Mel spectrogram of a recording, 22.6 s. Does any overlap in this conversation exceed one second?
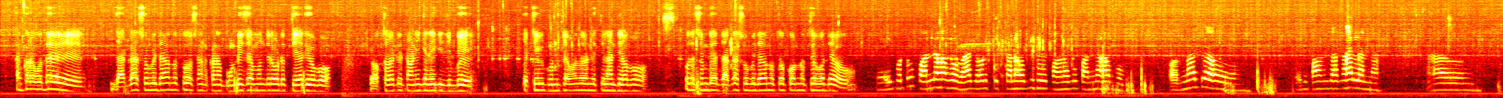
No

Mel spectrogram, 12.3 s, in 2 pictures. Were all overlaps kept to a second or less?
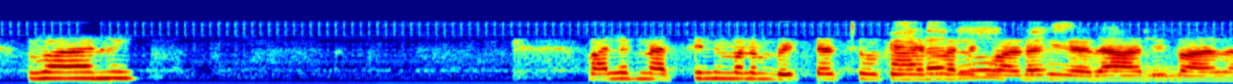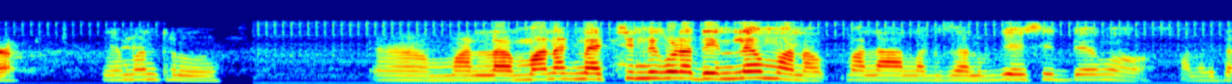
No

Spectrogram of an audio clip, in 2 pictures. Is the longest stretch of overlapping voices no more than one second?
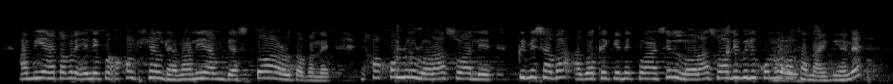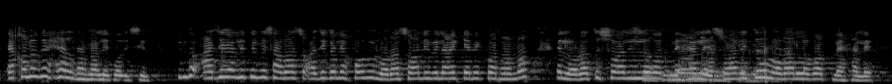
No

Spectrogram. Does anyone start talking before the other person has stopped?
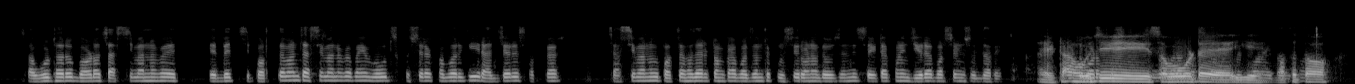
Yes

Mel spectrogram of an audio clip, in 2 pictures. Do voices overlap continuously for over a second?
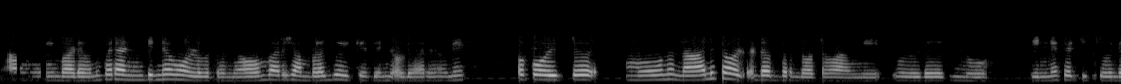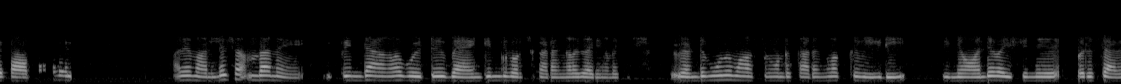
No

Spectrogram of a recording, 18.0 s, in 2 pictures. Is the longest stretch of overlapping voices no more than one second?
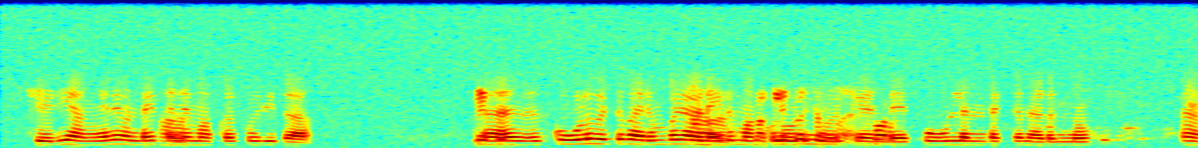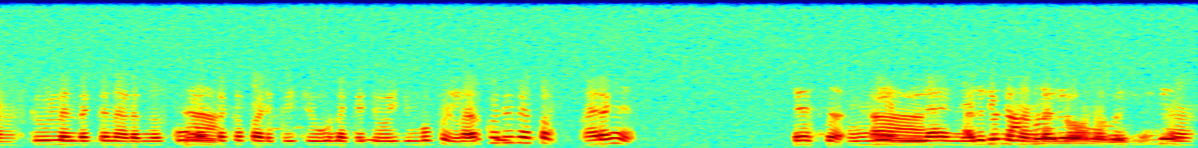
No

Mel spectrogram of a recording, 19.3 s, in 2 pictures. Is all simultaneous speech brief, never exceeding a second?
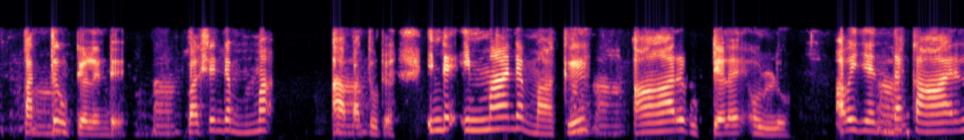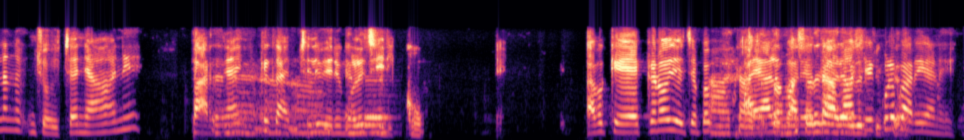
No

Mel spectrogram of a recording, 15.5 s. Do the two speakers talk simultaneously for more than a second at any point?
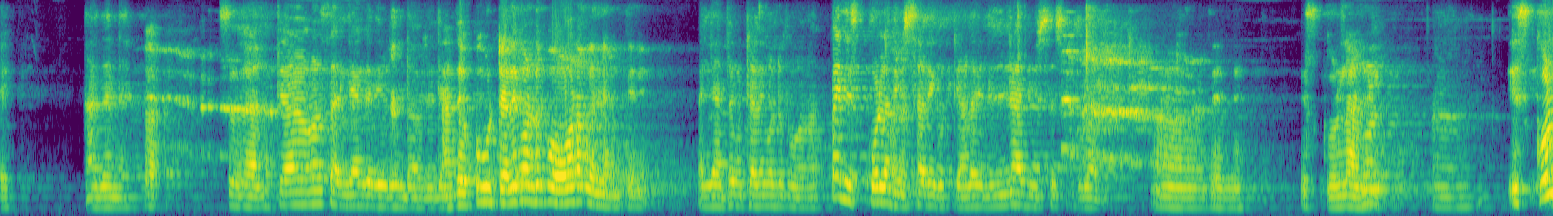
No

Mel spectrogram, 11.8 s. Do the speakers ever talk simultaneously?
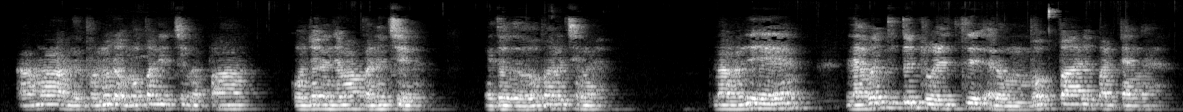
No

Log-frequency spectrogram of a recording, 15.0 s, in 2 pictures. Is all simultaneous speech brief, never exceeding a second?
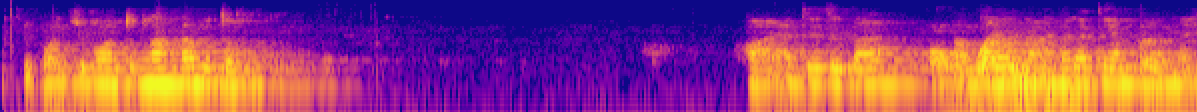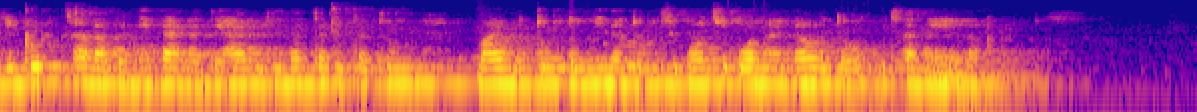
No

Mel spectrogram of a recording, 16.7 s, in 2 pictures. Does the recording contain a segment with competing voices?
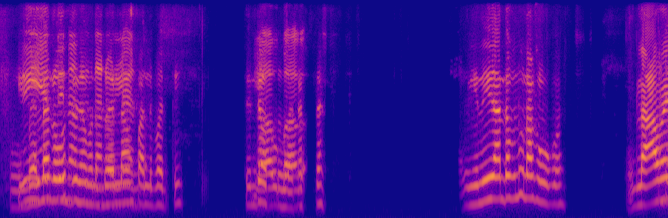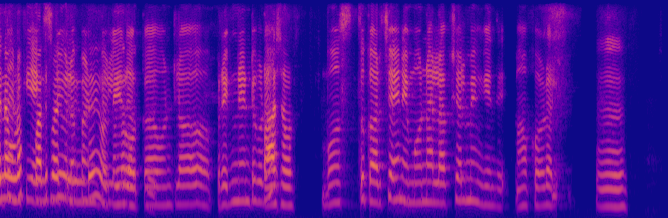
Yes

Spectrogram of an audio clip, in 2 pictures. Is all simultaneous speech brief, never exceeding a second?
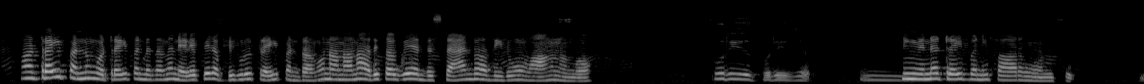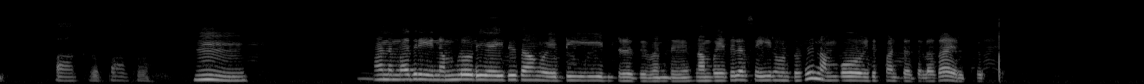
Yes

